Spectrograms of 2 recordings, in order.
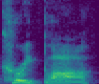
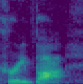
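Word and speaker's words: Kuribah: first so first up we have we have curry ba which is spelled k-u-r-i-b-a-h which is a which is a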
